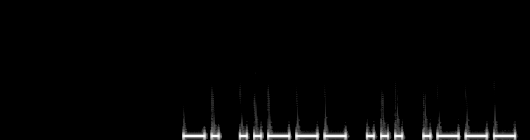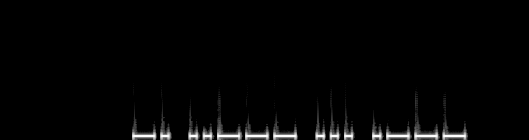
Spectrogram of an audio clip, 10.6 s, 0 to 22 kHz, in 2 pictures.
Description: Morse code, heard as a keyed tone, about 17 wpm, 700 Hz. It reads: N2SJ N2SJ
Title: USA Call Signs - 4 Characters - Repeated 2x - 17wpm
